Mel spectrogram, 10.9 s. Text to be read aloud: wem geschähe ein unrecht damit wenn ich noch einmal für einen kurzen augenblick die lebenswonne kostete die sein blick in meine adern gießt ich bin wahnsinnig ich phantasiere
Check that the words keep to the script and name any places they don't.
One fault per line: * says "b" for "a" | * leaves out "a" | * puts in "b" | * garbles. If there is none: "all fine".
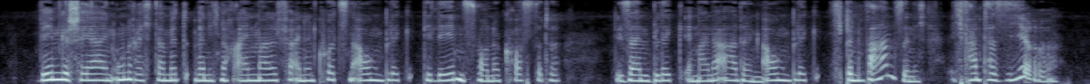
* says "augenblick" for "gießt"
